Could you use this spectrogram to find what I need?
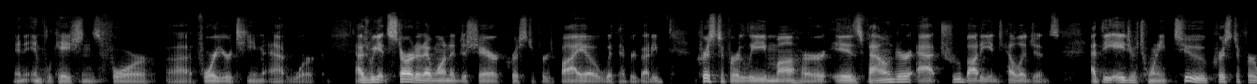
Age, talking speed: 30-49, 170 wpm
